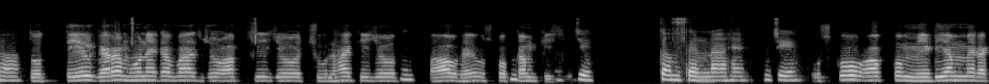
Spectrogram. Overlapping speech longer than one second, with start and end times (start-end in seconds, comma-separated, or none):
none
